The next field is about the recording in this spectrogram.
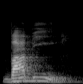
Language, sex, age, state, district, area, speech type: Maithili, male, 60+, Bihar, Madhubani, rural, spontaneous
